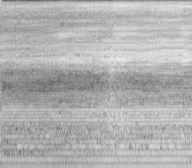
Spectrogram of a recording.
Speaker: ngoja tujaribu kustart hapa unaona imeshika eh na tukistop imeacha kwa hiyo hii imekamilika ringi yetu ya direct online starter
